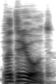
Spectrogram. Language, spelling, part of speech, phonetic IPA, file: Russian, патриот, noun, [pətrʲɪˈot], Ru-патриот.ogg
- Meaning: patriot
